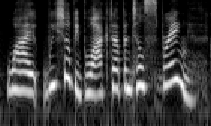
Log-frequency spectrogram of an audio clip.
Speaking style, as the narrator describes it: cried, with the hugest delight

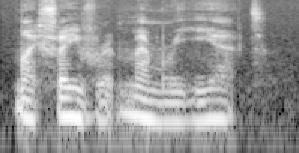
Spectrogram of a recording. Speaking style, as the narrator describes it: Waverly murmured, just hushed enough for only Nicole to hear her

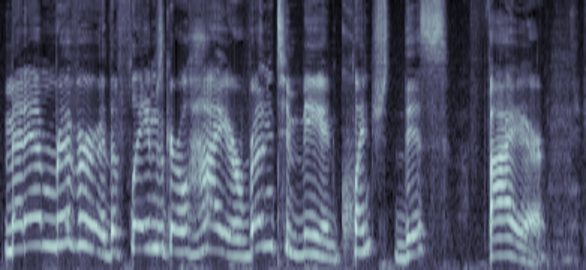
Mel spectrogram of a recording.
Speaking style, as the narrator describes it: Drakesdale cried

